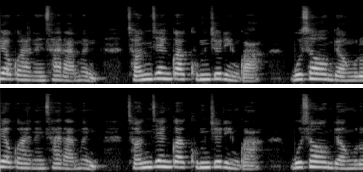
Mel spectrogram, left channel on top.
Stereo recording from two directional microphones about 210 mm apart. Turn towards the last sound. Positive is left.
turn(degrees=-30)  # may be behind; listen again after turning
